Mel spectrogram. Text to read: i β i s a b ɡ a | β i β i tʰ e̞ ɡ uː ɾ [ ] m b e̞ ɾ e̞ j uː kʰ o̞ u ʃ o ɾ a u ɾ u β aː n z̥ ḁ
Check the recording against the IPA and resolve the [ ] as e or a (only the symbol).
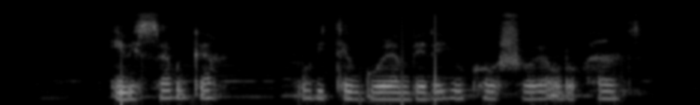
a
